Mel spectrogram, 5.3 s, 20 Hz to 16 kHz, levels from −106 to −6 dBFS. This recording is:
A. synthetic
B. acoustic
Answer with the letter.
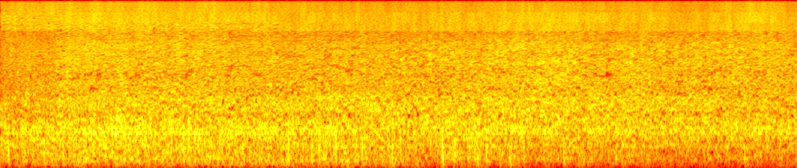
B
